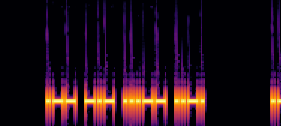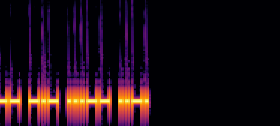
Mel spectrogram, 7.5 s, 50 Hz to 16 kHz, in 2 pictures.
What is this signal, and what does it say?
Morse code, heard as a keyed tone, about 28 wpm, 700 Hz. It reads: WK3F WK3F
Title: USA Call Signs - 4 Characters - Repeated 2x - 28wpm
